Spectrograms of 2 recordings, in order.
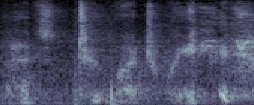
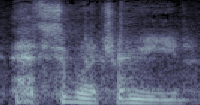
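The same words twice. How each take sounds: First: "That's too much weed." whispered, no voice at all; whispered aside. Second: Said in the usual way. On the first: Acted. Repeats joke line as whisper.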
